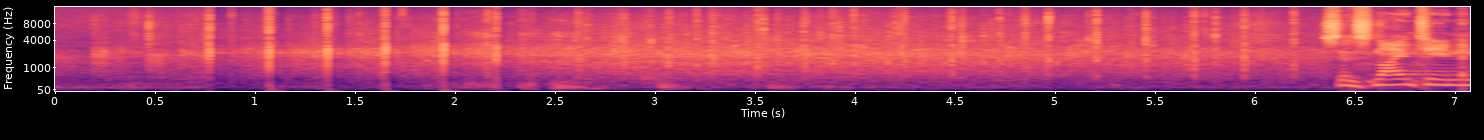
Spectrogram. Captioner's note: applause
